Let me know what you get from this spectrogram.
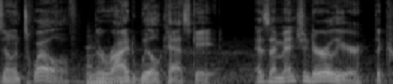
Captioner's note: Windows error sound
